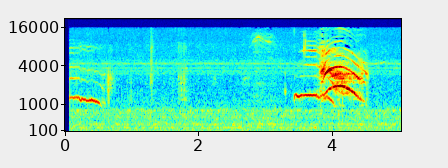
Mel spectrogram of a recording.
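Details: Six-day-old Maine Coon kitten at a breeder in Tokyo: a thin, high mew at the start, a quiet pause, then a louder wavering mew that rises and falls, over a steady low indoor hum.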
